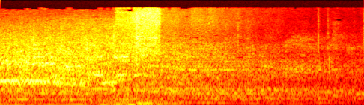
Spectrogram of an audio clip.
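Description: A small electric airport cart skidding as it brakes, its tyres squealing on a smooth floor. The noise is loud for about a second, then fades away.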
